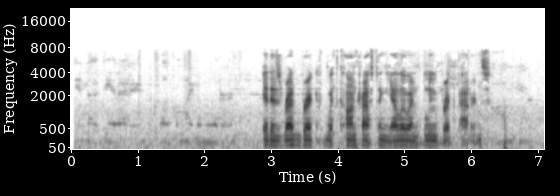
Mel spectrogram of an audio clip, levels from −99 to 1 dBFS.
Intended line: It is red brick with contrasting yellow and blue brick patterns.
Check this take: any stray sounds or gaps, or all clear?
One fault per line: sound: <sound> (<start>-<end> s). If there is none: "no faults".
no faults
